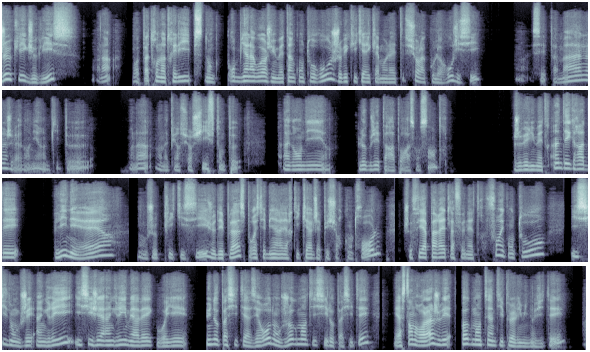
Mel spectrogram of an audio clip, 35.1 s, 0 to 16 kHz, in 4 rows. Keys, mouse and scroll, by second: 6.3 middle click, 7.4 click, 9.8 shift+click, 12.4 shift+click, 15.5 click, 18.4 click, 20.1-23.1 drag, 24.9 click, 26.1 click, 27.4 click, 30.7 click, 32.3 click, 33.1-34.7 drag.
